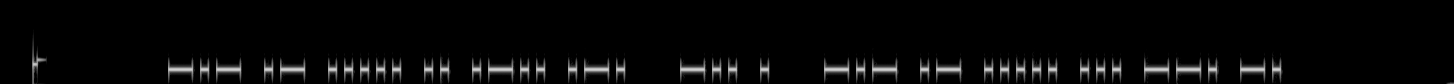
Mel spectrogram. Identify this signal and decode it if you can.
Morse code, heard as a keyed tone, about 15 wpm, 700 Hz. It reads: KA5ILR DE KA5SGN
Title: USA Callsign DE Callsign - 6 Characters - 15wpm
